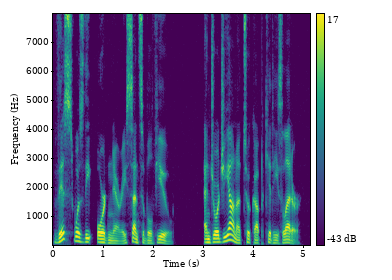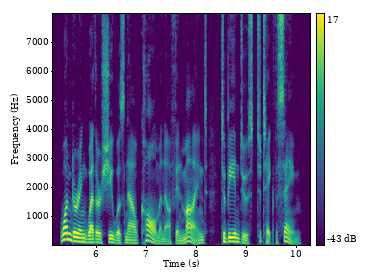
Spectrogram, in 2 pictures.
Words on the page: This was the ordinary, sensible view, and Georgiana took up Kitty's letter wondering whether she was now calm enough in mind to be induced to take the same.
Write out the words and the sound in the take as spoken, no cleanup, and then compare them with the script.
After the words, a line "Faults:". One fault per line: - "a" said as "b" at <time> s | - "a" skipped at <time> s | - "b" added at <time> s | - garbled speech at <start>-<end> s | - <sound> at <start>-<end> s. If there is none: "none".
This was the ordinary, sensible view, and Georgiana took up Kitty's letter wondering whether she was now calm enough in mind to be induced to take the same.
Faults:
none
